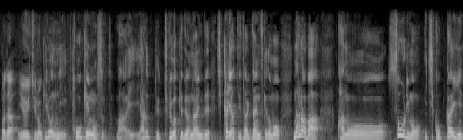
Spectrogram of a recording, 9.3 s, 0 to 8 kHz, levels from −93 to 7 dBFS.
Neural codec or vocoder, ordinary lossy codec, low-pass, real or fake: none; none; 7.2 kHz; real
